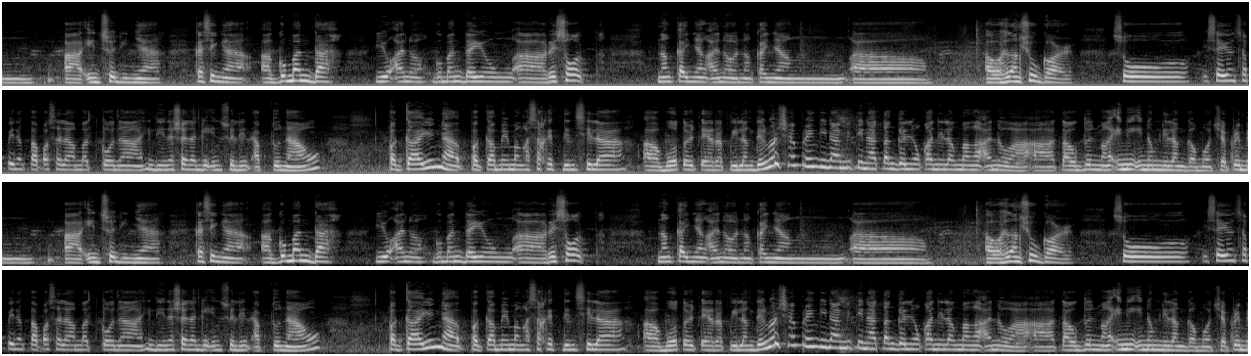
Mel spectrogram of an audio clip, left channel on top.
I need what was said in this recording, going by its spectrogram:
insulin niya. Kasi nga, gumanda yung result ng kanyang ng sugar. So, isa 'yun sa pinagpapasalamat ko na hindi na siya nag-i-insulin up to now. Pagka may mga sakit din sila, water therapy lang din. Well, syempre hindi namin tinatanggal yung kanilang mga tawag doon, mga iniinom nilang gamot. Syempre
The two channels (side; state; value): left; noise; hum, 20 dB below the sound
